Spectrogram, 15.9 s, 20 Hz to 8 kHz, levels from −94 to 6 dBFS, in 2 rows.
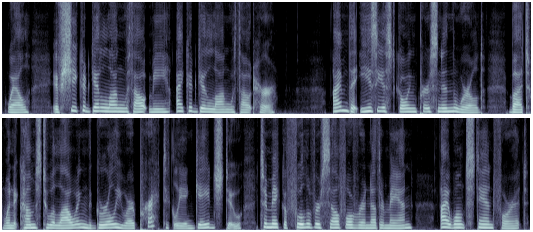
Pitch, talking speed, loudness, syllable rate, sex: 210 Hz, 185 wpm, -18 LUFS, 5.0 syllables/s, female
